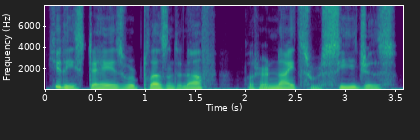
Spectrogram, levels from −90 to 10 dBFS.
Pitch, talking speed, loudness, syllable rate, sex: 125 Hz, 165 wpm, -18 LUFS, 5.0 syllables/s, male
